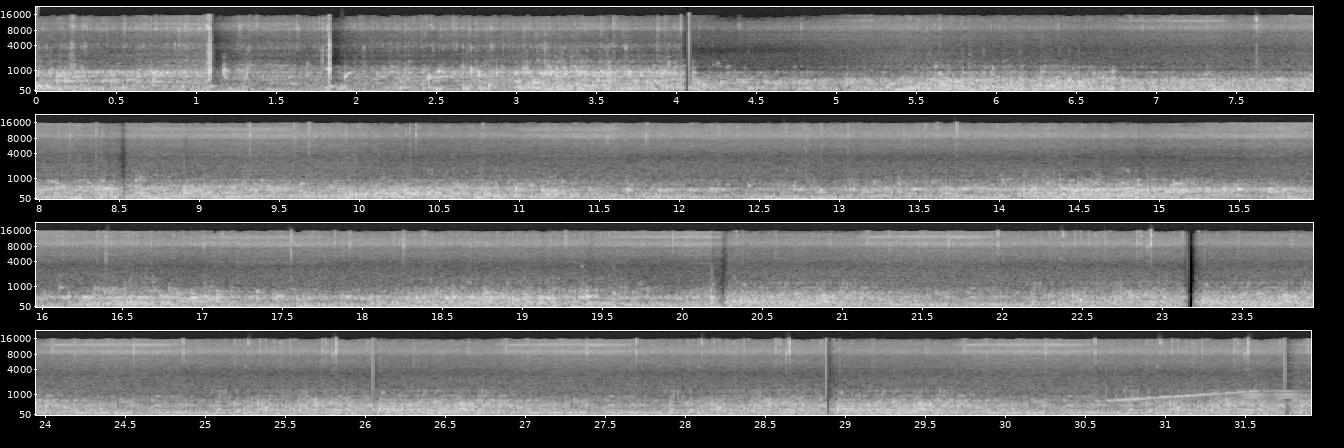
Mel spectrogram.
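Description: Underwater sound through an action camera's waterproof housing: a muffled, low rumble and gurgle of water and scuba divers' exhaled regulator bubbles, rising and falling unevenly.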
